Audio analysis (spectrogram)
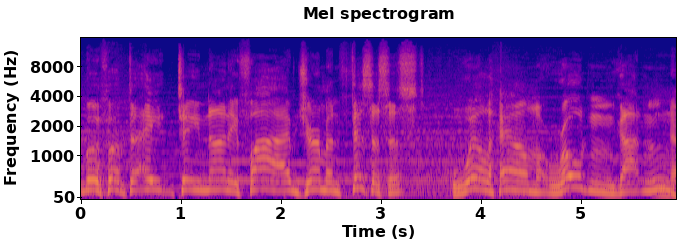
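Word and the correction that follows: Röntgen: Well, Rentgen is how you pronounce that, believe it or not.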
